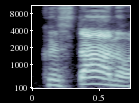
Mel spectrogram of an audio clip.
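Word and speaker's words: Castaño: to come in scrap and that's the problem castano that's how you say his name that's his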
